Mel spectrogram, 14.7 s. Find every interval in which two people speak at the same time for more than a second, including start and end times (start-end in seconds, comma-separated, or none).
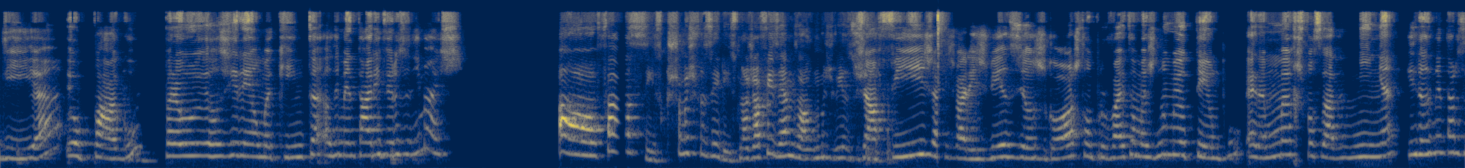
none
